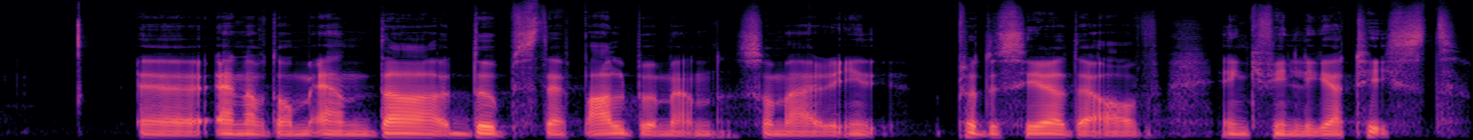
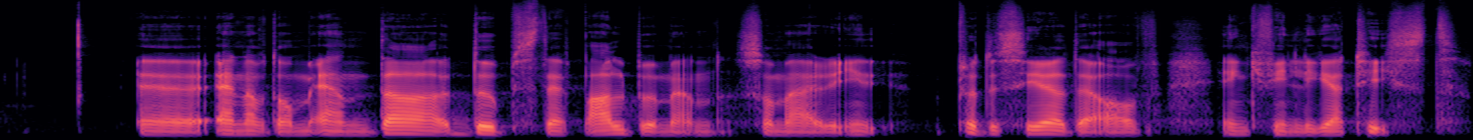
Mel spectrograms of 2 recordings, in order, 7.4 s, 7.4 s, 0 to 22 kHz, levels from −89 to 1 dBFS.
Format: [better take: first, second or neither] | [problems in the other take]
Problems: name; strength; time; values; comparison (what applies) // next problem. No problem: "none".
first | thin; somewhat; fading below 250 Hz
